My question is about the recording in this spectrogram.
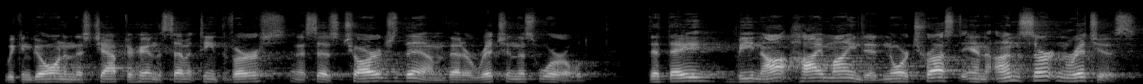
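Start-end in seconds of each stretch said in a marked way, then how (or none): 3.4-11.4 slow, solemn Bible reading; scripture reading. Acted. Preacher reading the seventeenth verse to the congregation, solemn. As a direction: read it out slowly like holy text.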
